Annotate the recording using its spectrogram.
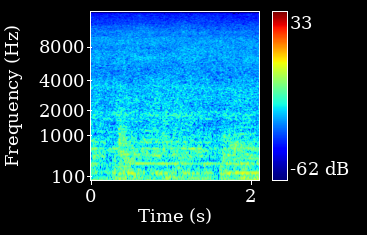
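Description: Steady hissing background noise of the robot combat arena with a faint, even hum underneath; no single loud event stands out.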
